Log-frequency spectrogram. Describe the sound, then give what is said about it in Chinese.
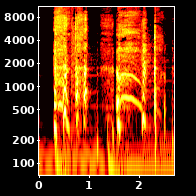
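A woman fakes a fit of choking coughs, a series of sharp, raspy hacking bursts with throaty catches in quick, uneven succession, loud and alone. “她立刻假装呛到的咳了几声”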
